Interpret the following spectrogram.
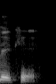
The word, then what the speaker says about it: Lekeonthebeat: It's called Lekeonthebeat. Lekeonthebeat. Yes. It's a Yoruba name.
